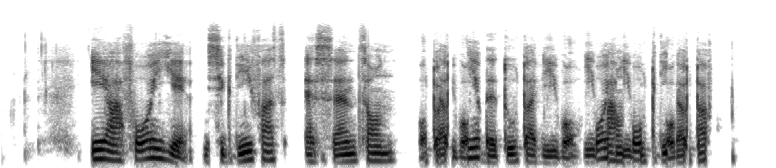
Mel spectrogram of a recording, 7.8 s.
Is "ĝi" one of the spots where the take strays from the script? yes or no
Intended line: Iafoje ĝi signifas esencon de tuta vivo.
yes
